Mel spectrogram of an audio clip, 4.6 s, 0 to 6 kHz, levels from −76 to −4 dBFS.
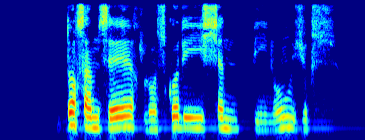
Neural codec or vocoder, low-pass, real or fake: none; 5.4 kHz; real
